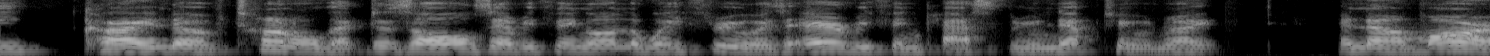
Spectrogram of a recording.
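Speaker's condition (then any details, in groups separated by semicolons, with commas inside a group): No condition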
